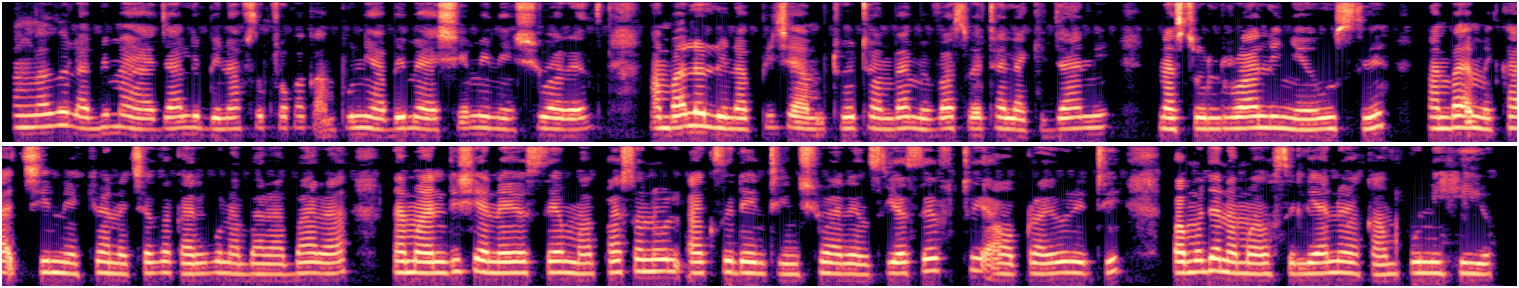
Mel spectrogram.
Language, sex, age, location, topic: Swahili, female, 25-35, Kisii, finance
